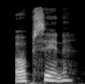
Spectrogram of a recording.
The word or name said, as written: opsendte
